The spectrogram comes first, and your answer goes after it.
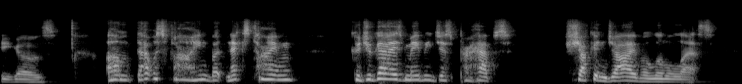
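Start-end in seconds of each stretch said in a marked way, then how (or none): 1.1-7.2 put-on nice British accent, pitched up. Retelling a director's note to basketball players between takes; very nice british accent. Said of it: "in this very nice British accent".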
